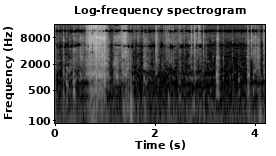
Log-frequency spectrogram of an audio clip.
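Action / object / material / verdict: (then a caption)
scrape / bar of soap cut with a small knife / soap / none. A small knife scrapes and cuts small cubes off a hand-sized, solid rectangular dry bar of red soap with a scored grid surface, held in one hand. A bright, dry scraping crunch rises loudest near the start, then gives way to quieter crisp clicks and short scrapes as the cubes break away.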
